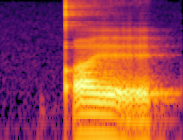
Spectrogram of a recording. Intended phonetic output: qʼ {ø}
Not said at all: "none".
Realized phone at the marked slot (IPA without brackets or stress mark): ɛ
